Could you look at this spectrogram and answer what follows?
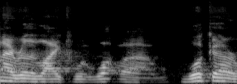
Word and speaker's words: Wacha: really liked what uh wuka or Wacha all right can never pronounce his name it's like you know Chewie Chewbacca and then I was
